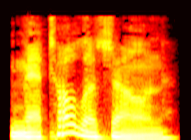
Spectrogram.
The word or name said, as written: metolazone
